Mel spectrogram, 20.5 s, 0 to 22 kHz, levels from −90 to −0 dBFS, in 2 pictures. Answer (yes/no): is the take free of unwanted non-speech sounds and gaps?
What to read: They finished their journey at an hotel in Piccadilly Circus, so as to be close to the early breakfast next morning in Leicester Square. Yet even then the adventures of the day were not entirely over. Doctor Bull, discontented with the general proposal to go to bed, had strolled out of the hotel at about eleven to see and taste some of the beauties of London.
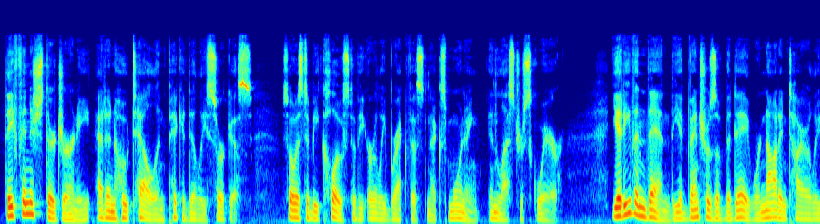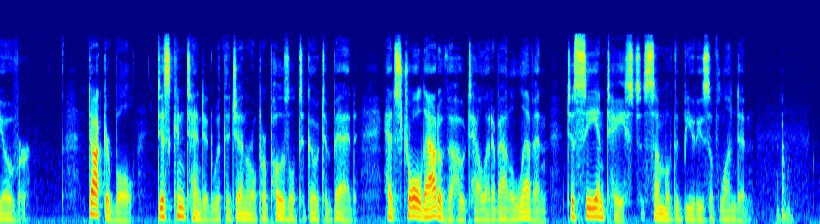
no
